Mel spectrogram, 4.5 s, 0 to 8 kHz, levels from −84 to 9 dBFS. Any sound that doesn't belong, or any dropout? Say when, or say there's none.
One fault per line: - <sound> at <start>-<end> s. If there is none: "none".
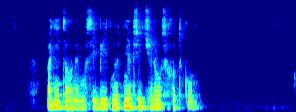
none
